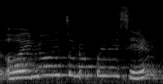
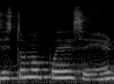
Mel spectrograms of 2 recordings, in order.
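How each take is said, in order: First: Dismayed. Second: Said in the usual way. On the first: Retold or imitated. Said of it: "te enfrentas a la realidad de tu vida y dices". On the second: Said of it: "cuando dices".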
